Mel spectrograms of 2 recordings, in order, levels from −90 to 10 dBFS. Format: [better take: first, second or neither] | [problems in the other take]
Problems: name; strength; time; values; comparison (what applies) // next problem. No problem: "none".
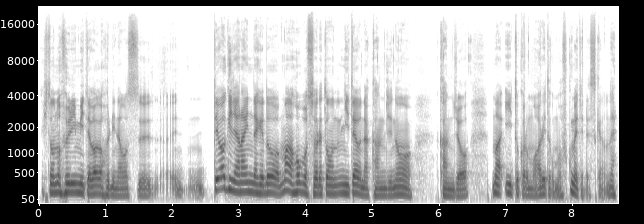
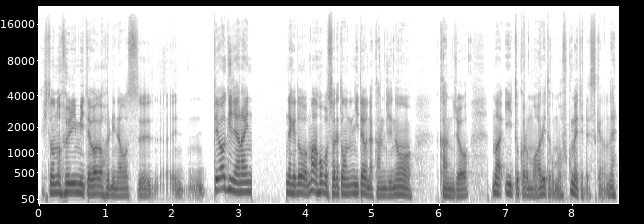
first | audio freezing; at 3 s for 0.5 s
